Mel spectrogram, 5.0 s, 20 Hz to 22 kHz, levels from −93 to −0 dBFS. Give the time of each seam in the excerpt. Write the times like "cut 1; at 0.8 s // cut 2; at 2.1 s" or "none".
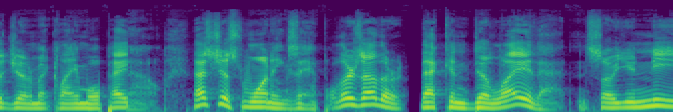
cut 1; at 1.0 s // cut 2; at 3.0 s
